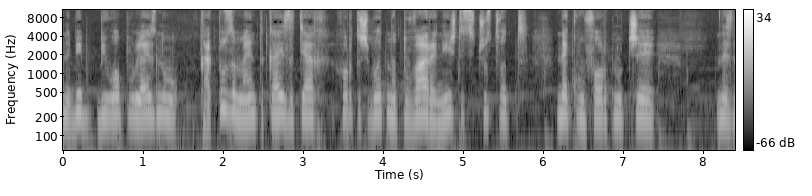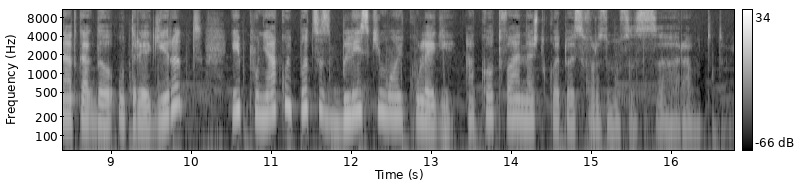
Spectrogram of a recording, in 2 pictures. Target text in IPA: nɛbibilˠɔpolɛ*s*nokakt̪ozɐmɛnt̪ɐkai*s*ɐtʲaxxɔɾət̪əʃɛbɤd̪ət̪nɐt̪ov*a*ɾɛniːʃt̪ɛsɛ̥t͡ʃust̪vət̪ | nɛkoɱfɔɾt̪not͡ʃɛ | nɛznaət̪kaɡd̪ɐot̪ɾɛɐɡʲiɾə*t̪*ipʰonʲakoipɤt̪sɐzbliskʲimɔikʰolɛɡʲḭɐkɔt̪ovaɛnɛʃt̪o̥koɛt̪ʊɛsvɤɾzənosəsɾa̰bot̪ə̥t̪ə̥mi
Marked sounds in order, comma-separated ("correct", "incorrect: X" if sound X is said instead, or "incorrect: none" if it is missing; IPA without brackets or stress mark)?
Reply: incorrect: z, incorrect: z, correct, correct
